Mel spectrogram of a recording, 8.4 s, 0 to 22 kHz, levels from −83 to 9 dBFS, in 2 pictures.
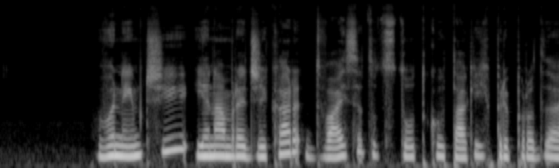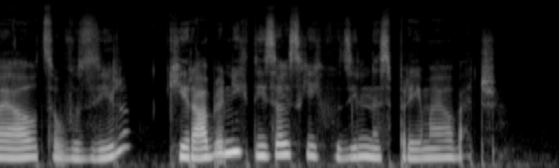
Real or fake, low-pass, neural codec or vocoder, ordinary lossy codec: real; 19.8 kHz; none; none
